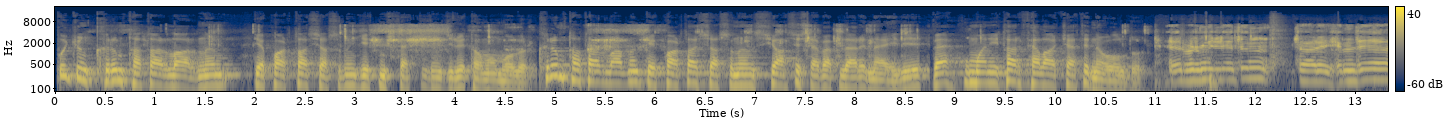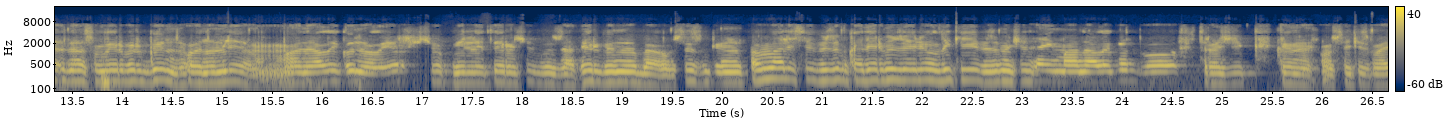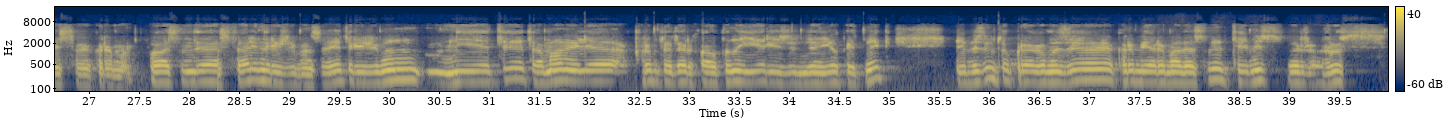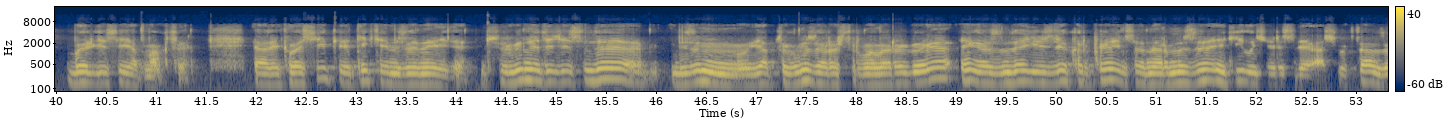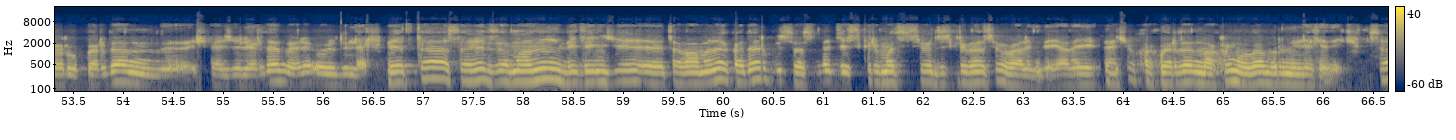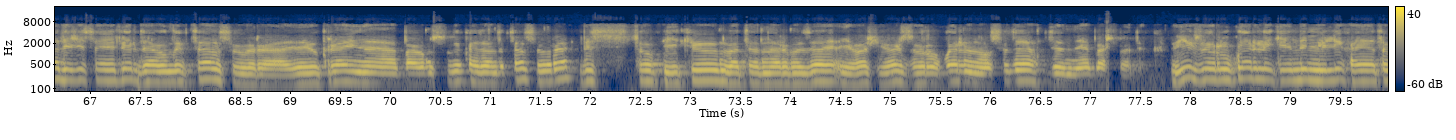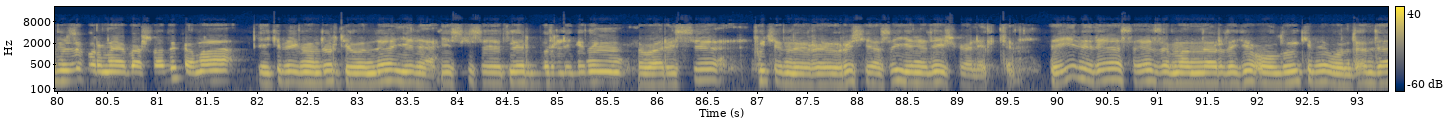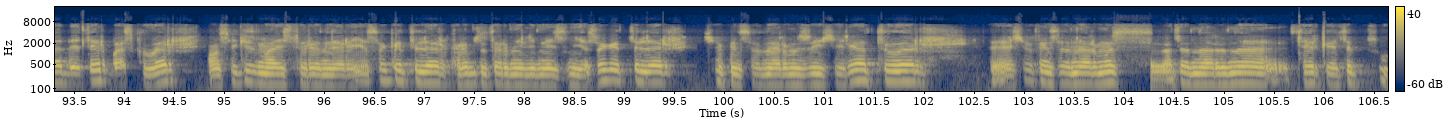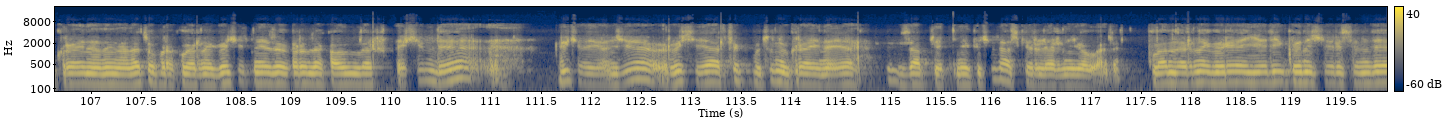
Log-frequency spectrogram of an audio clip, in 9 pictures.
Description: Krım tatarlarının lideri, Ukrayna Ali Radasının deputatı Mustafa Cəmil Krımoğlu Amerikanın Səsinə müsahibədə bildirib ki, 1944-cü ilin 18 may soyqırımı Krım tatar xaqlının faciə günüdür.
